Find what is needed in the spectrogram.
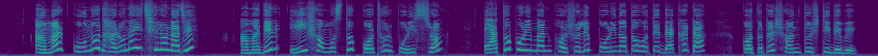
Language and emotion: Bengali, surprised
